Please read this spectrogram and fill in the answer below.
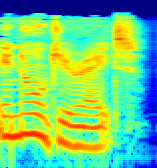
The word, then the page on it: inaugurate: British English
